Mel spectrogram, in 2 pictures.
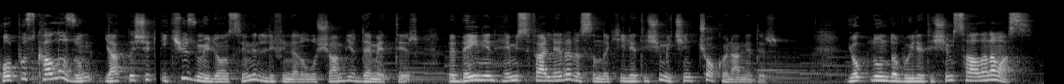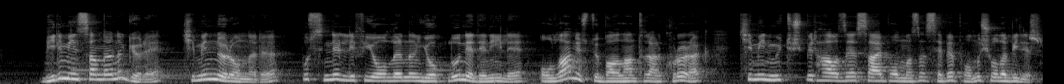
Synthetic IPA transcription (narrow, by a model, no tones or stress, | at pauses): kʰo̞ɾpʰuskʰalˠːozunjaklˠaʃɯkicʰijyzmilʲjo̞nsiniɾlʲifind̪æno̞lˠuʃanbiɾd̪e̞mɛt̪ʰːiɾ̥ | vɛbe̞jninɦe̞misfæɾlʲeɾiaɾasɯnd̪acʰiːlʲe̞t̪ʰiʃimit͡ʃʰint͡ʃʰo̞kø̞næ̰mlʲid̪iɾ̝̥ | jo̞klˠuːnd̪abuilʲe̞t̪ʰiʃimsaːlˠanamaz̥ | bilʲiminsanlˠaɾɯnaɟø̞ɾɛcʰiminːøɾo̞nlˠaɾɯbusiniɾlʲifijo̞lˠːaɾɯnɯnjo̞klˠuːne̞d̪e̞nijlʲɛo̞lˠaːnyst̪ʰybaːlˠant̪ʰɯlˠaɾkʰuɾaɾak | cʰiminmyt̪ʰy̥ʃbiɾɦavzajasaːɦipo̞lˠmas̬ɯnase̞bɛpʰo̞lˠmuʃo̞lˠabilʲiɾ̥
